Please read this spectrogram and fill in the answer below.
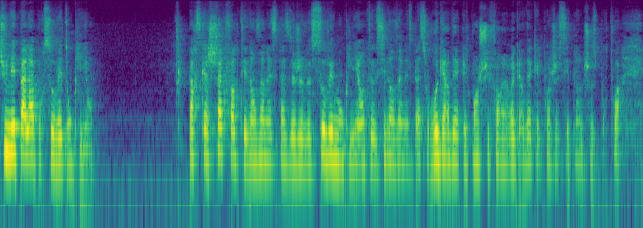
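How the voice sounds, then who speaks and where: Speaking at a fairly quick pace, a woman with a medium pitch and vocal fry keeps a monotone, flat intonation in a very clean recording with a silent background. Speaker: business coach. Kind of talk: live stream coaching talk. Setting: live stream. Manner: fast; casual with English code-switching.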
